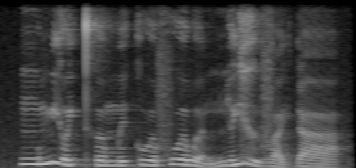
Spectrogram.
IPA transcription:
ŋ ə˧˥ m j ə˧˥ j t̪ʰ əː˧ m e˧˥ k u˧ ə̯ f u˧ ə̯ w əː˨˩˨ n ɲ ə˧˥ j ɣ ɨ˨˩˨ v a˨˩˨ j ɗ aː˨˩

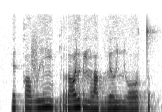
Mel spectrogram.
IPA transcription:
ɪ k ɔ v i m ɪ b r ɔ lʲ ɾʲ ʊ n lˠ i b lʲ o ʎ o t

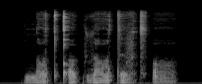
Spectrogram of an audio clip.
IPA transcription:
n ɑ t qʼ o kʷ l ɑ t ə v t͡sʼ ɑ

